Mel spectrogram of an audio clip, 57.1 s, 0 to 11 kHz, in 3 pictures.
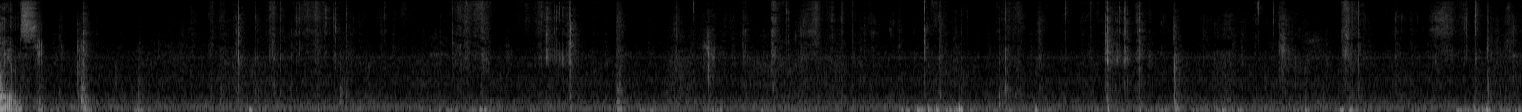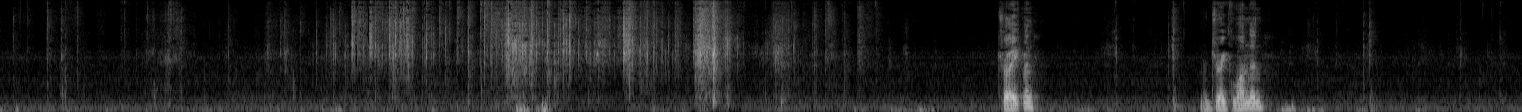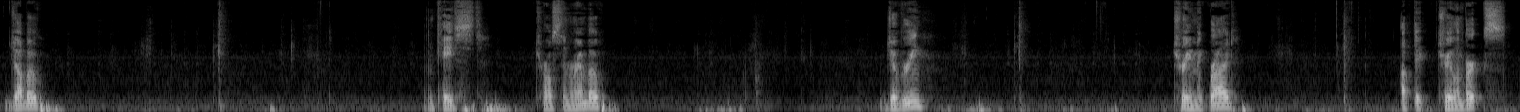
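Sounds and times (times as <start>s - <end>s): wrapper tearing and crinkling: 22.4s - 29.9s.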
